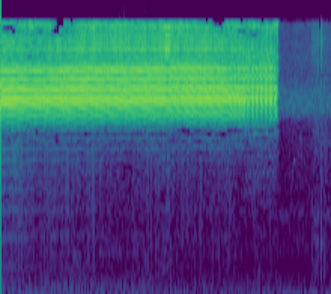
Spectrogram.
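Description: An insect gives a loud, steady, high-pitched buzzing drone that cuts off abruptly.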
